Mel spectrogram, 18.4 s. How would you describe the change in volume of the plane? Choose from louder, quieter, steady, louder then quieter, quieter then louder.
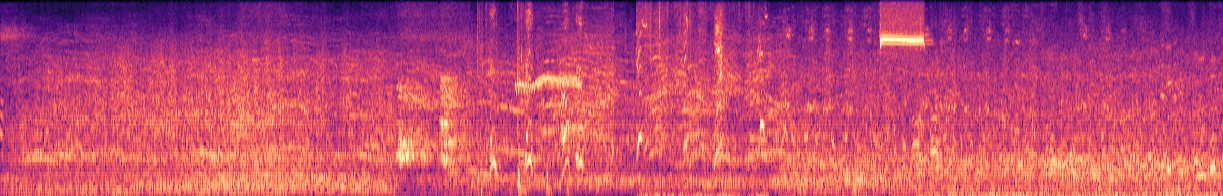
quieter.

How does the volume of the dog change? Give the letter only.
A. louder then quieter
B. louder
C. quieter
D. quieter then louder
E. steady
C.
